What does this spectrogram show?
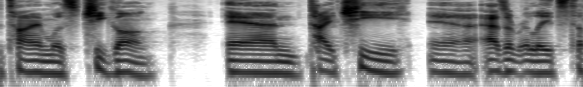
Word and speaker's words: Qi: you who don't know key is actually pronounced Chi it's a Mandarin word it means energy and it's a life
